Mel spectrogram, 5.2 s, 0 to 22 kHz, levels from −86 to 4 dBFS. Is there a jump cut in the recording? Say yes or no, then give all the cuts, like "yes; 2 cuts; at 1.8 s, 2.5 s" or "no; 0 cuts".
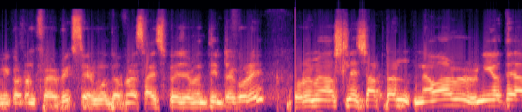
yes; 1 cut; at 2.8 s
